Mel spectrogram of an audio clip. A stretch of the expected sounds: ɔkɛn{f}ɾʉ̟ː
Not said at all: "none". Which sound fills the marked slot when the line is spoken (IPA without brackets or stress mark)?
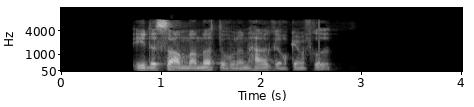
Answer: f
